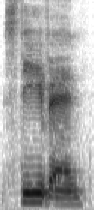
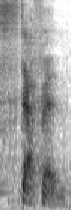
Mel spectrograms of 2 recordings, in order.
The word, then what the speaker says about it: Stefan: guy, Kate and Steven, they say in the game, but it's spelled fucking Stefan. So they would always say Steven, and I'm, like, playing the game, I'm like, Stefan. Shut up, Stefan. It's Stefan. Damn it.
